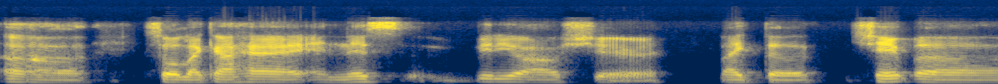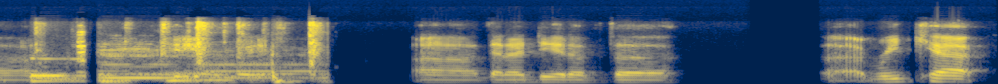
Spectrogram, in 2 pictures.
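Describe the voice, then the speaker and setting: A man's voice: mid-range voice, steady tone, slow, muffled recording, over loud music. A man teaching a class in a loose, conversational way, full of fillers and restarts. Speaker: class instructor. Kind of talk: casual explanatory lesson.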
